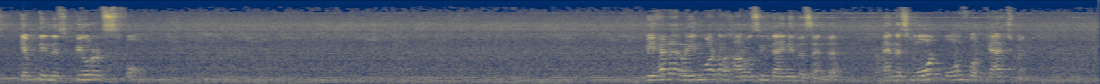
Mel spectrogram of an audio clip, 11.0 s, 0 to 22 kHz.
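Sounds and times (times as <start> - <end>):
faint low drone: 0.0 - 11.0
room hum and hiss: 0.0 - 11.0.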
